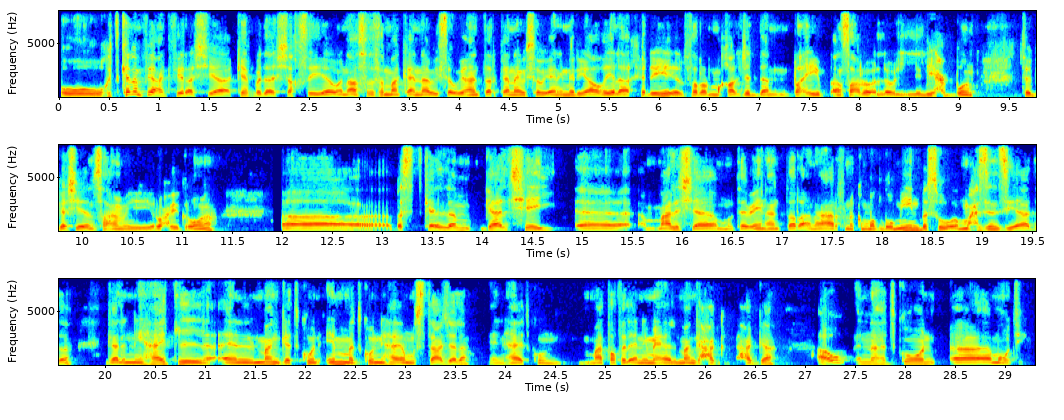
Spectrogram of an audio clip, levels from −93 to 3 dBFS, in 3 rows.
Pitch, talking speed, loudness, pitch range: 135 Hz, 160 wpm, -18 LUFS, 120-150 Hz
